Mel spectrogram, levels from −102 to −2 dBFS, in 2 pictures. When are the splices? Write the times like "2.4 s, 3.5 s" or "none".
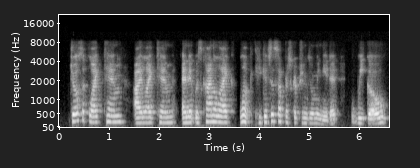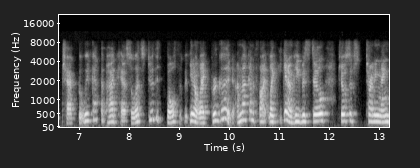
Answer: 5.7 s, 6.7 s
